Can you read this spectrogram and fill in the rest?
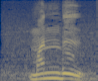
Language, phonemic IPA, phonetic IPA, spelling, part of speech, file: Tamil, /mɐnd̪ɯ/, [mɐn̪d̪ɯ], மந்து, noun, Ta-மந்து.ogg
- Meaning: 1. king 2. man 3. fault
